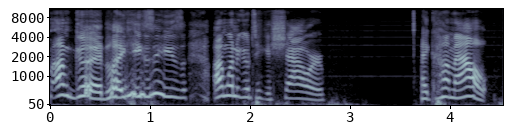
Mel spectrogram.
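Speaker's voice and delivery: ordinary talk, nothing marked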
